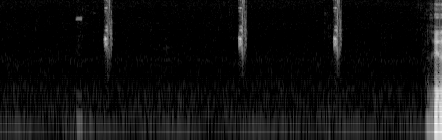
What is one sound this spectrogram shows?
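Soft menu clicks tick a few times.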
